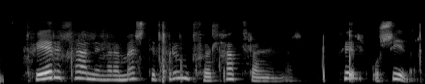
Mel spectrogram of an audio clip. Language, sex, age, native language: Icelandic, female, 60-69, Icelandic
